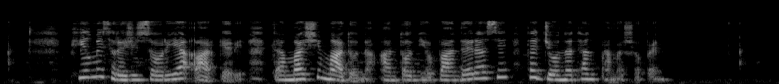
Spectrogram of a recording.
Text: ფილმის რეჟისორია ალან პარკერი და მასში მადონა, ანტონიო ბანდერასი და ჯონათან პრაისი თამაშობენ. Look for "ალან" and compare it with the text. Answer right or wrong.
wrong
